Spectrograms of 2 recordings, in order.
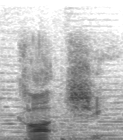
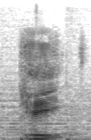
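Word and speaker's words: Cait: cats having n and it is pronounced Ki not Kate Sith yeah know back in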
